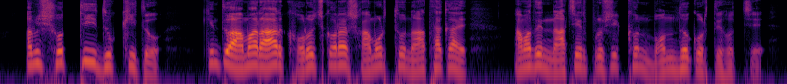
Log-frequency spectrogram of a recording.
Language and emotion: Bengali, sad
